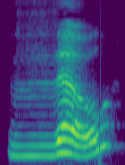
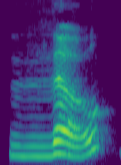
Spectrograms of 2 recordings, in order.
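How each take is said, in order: No difference in how they are said.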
